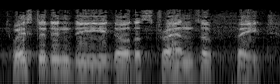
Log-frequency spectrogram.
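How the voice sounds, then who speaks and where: A man hosting a 1940s radio horror series, narrating in a portentous, theatrical, measured style. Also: fairly low pitch, fairly bright tone, poor audio. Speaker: radio announcer and host. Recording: vintage 1940s radio recording. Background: music.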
